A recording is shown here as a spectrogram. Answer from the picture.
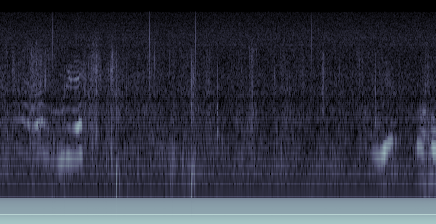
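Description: A dog whining once, a wavering call lasting under a second, near the start, with scattered sharp clicks around it.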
